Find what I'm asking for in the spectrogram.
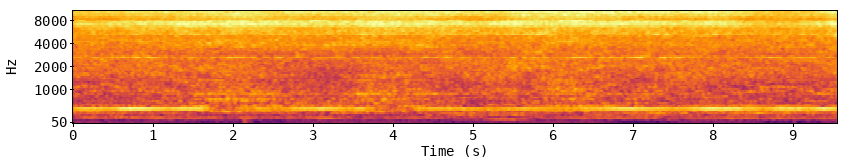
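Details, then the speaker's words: Kenmore PowerPath System vacuum on living-room carpet, just acquired: steady motor whine with a rough, uneven undertone, brush-roll flutter and a long wind-down. Tired motor; the brush roll needs work and the slack belt needs changing. "You can hear that long motor wind down, which isn't great. But the brush roll obviously needs some work, and the belt obviously needs changed, as does the headlight bulb."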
